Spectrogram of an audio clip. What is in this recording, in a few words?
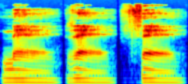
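"merethe", concatenated syllables; Affixing experiment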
